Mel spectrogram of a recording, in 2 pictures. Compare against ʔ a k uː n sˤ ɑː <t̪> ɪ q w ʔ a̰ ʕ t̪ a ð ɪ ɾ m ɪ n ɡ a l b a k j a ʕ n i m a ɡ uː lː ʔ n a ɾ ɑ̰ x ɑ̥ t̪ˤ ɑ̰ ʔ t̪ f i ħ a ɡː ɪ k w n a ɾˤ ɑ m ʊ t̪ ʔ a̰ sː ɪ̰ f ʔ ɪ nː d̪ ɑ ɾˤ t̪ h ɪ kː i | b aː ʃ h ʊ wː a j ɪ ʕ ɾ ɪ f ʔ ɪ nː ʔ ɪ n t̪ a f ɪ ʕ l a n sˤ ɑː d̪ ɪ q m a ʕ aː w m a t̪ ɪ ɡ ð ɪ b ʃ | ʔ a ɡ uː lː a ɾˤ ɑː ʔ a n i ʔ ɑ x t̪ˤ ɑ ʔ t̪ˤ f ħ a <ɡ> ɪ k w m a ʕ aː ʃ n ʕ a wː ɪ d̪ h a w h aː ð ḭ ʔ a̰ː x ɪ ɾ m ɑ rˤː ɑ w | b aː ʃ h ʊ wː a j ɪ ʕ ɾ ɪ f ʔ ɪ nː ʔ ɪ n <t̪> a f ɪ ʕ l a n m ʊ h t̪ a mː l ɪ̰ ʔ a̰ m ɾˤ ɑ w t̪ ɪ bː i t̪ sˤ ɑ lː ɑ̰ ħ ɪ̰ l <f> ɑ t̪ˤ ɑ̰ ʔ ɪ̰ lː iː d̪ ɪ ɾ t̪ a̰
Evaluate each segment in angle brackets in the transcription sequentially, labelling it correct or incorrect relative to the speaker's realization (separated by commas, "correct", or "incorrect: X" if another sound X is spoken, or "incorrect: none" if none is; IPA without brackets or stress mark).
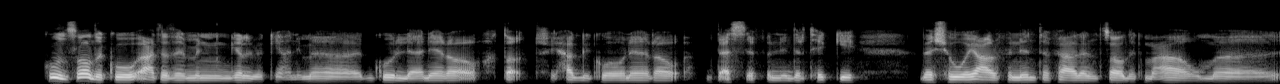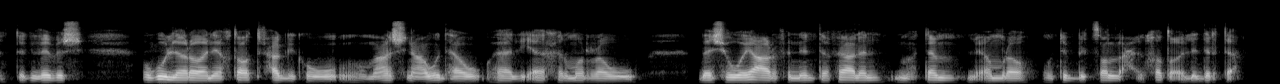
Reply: incorrect: d̪, incorrect: ɡː, correct, incorrect: x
